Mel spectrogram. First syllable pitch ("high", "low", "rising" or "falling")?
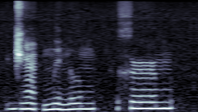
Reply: falling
